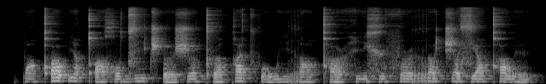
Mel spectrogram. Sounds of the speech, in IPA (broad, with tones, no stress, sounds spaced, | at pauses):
p ɑ˨ qʼ u˦ ʔ i˦˨ qʼ ʌ˨ χ u˨ d͡z i˦ t͡ʃʼ ə˞˨ ʃ ə˞˦ kʼ ə˨ q ɪ˦ t͡sʼ ʊ˨ w i˨ r ɑ˨ qʰ ə˞˨ h i˦ xʲ ʊ˦ f ə˞˦ r ʌ˦ t͡ʃ ʌ˦ sʲ ɑ˦ qʰ ʊ˦ w ɪ˨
